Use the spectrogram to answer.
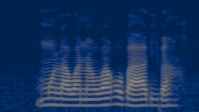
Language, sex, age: Northern Sotho, male, 24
